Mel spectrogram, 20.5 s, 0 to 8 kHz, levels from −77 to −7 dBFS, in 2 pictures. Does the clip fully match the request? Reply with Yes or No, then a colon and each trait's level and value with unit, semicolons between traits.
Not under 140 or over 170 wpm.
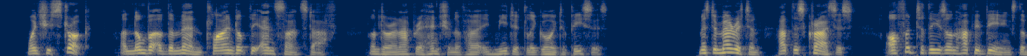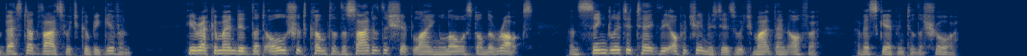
No: fast, 205 wpm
